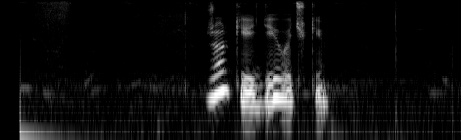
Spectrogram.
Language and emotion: Russian, sad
